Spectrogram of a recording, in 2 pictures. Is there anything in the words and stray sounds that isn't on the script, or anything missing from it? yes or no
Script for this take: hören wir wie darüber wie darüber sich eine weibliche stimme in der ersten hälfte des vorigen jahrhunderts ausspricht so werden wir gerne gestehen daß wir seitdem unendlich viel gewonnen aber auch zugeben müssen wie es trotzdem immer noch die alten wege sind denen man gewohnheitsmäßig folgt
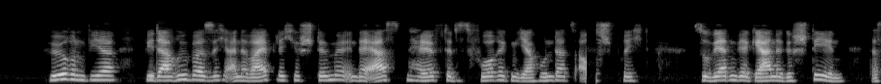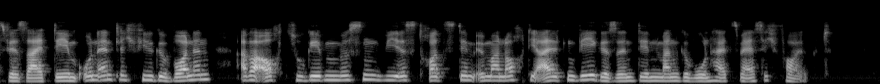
yes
